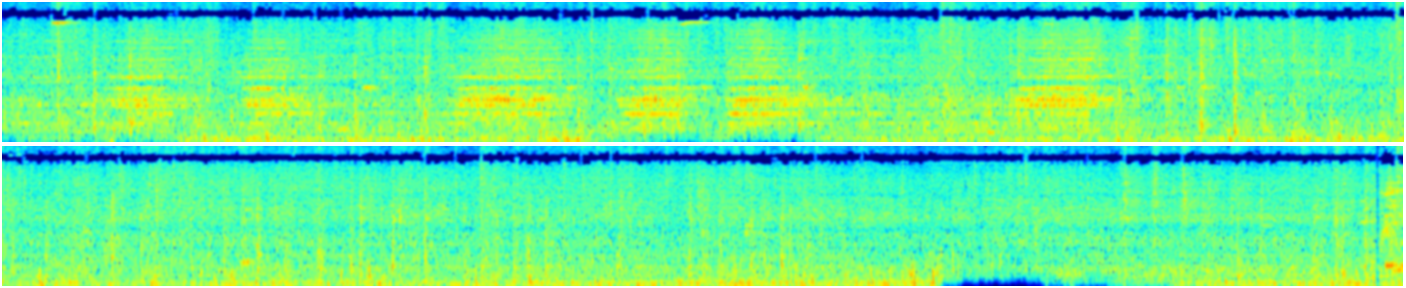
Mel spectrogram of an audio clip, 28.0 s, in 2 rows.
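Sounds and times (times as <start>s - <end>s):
train rumbling on rails: 0.0s - 28.0s
wheels clicking over rail joints: 0.0s - 28.0s
locomotive horn: 0.2s - 11.5s.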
